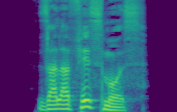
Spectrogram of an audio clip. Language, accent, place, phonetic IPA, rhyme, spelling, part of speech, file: German, Germany, Berlin, [zalaˈfɪsmʊs], -ɪsmʊs, Salafismus, noun, De-Salafismus.ogg
- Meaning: Salafism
